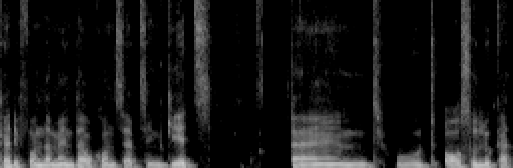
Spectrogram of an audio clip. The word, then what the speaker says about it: Git: hope we look at the fundamental concepts in gits and would also look at the simple project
